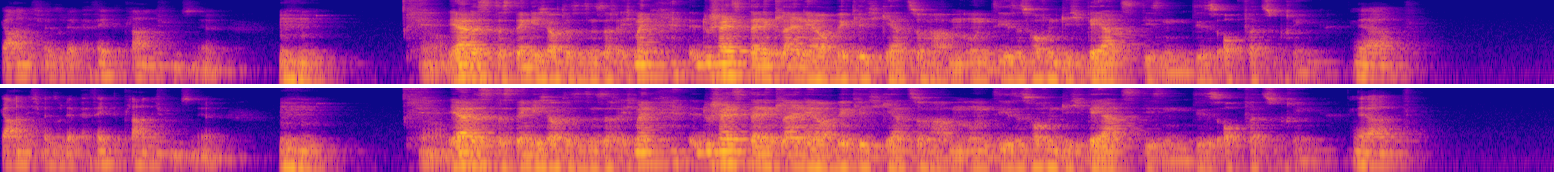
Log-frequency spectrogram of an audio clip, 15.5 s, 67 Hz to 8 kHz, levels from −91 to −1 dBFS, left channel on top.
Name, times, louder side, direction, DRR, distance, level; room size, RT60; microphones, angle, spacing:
voice 1, 0.0-2.2 4.2-4.5 13.5-14.1, right 1 dB, 80° right, 1 dB, 0.5 m, -30 dB
voice 2, 2.8-3.1 4.0-13.1, left 1 dB, 45° left, -2 dB, 0.5 m, -24 dB
2.5 x 2.0 x 2.4 m, 0.86 s
head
